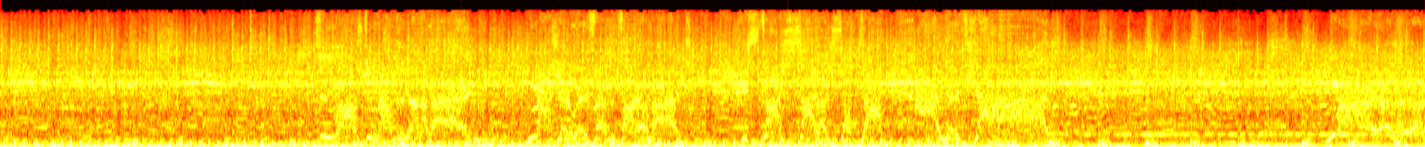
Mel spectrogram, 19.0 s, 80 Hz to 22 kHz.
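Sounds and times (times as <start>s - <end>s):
distorted guitars and bass: 0.0s - 19.0s
fast dense drumming: 0.0s - 19.0s.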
